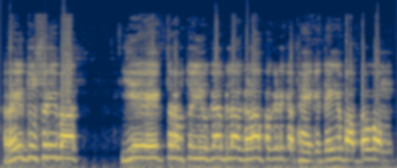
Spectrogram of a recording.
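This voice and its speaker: A man's voice: very high-pitched, steady tone, a little fast, gravelly, a little mellow, no room sound, dull audio. A man with a Haryanvi accent addressing a village council meeting, indignant and full of repeated rhetorical questions.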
